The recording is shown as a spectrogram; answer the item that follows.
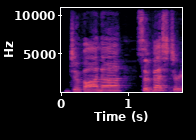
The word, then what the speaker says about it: Giovanna Silvestre: Her name is Giovanna Silvestre.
